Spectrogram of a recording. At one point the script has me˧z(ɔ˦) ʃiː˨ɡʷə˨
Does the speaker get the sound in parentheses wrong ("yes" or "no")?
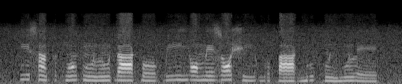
no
